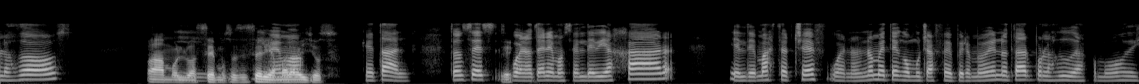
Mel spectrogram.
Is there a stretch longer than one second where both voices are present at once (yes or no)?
yes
